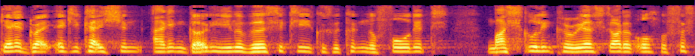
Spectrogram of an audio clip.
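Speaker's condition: Cleft palate, Pierre Robin syndrome; congenital cleft palate

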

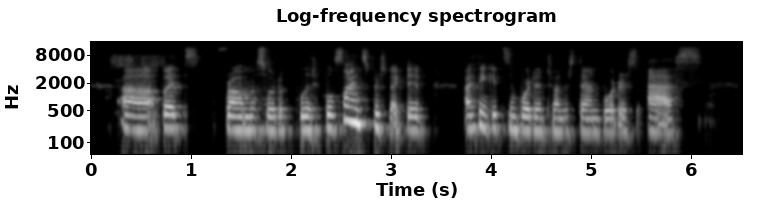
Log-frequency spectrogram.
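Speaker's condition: No condition

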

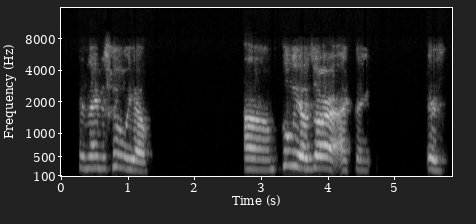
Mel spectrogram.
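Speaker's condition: Cerebral palsy; severe rotator cuff tear

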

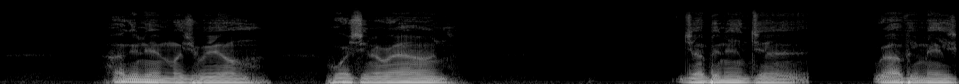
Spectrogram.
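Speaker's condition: Parkinson's; exhausted

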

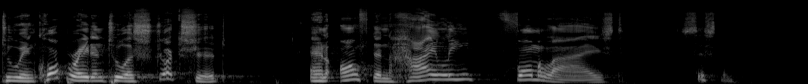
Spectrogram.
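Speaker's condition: No condition

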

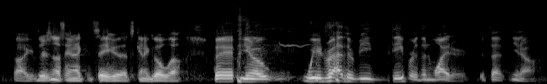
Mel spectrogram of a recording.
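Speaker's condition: No condition

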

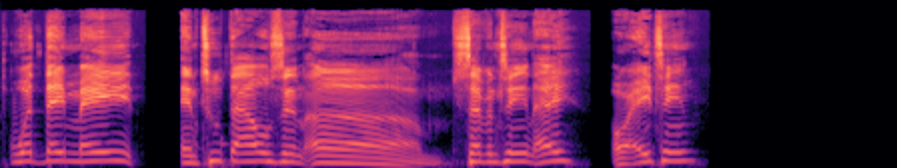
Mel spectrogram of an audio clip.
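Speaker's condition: No condition

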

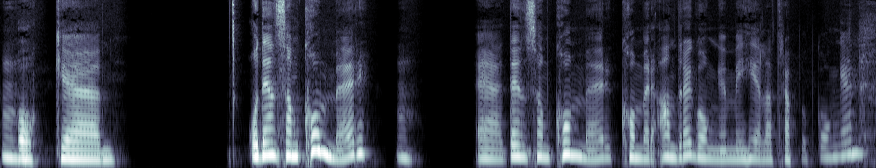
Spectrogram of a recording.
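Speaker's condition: No condition

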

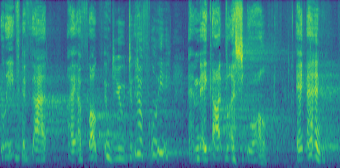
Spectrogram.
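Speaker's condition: Dysphonia; compromised vocal ability, self-described sultry voice, still able to speak

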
